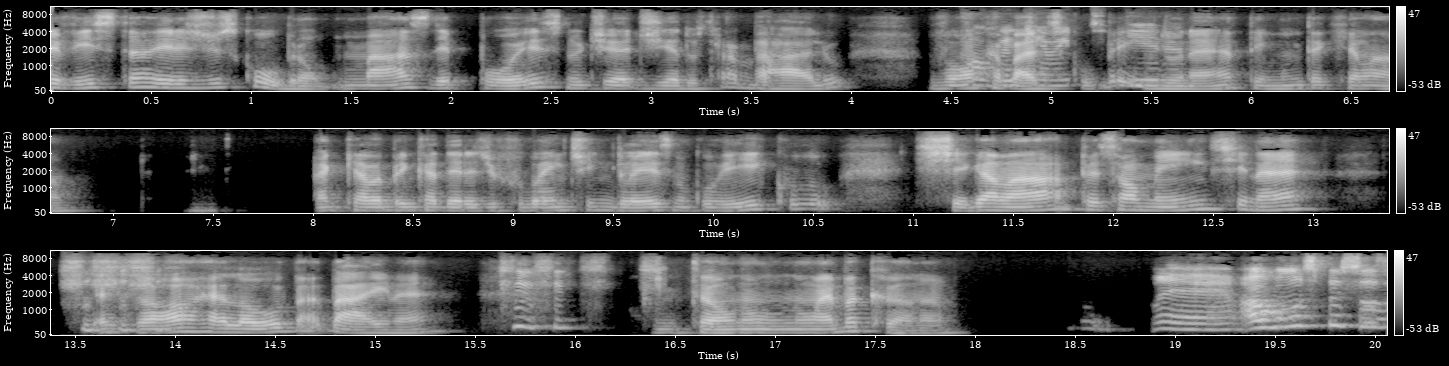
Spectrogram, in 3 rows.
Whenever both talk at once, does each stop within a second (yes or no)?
no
